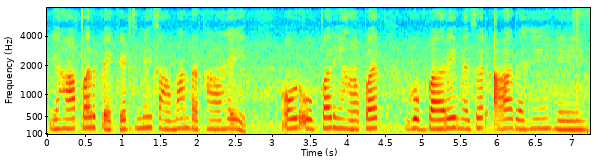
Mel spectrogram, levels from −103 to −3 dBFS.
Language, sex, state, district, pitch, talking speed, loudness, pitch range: Hindi, male, Rajasthan, Jaipur, 220 Hz, 130 wpm, -20 LUFS, 205-230 Hz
